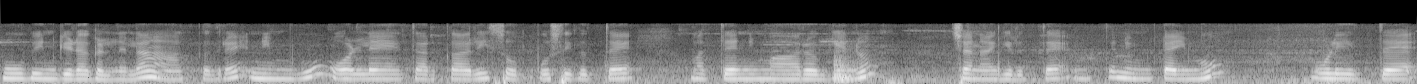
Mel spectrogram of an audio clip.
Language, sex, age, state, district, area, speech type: Kannada, female, 30-45, Karnataka, Chamarajanagar, rural, spontaneous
